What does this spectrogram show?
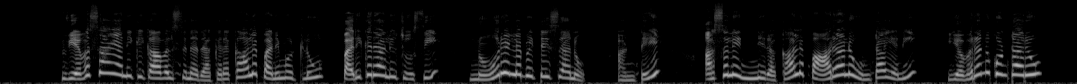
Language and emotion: Telugu, surprised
